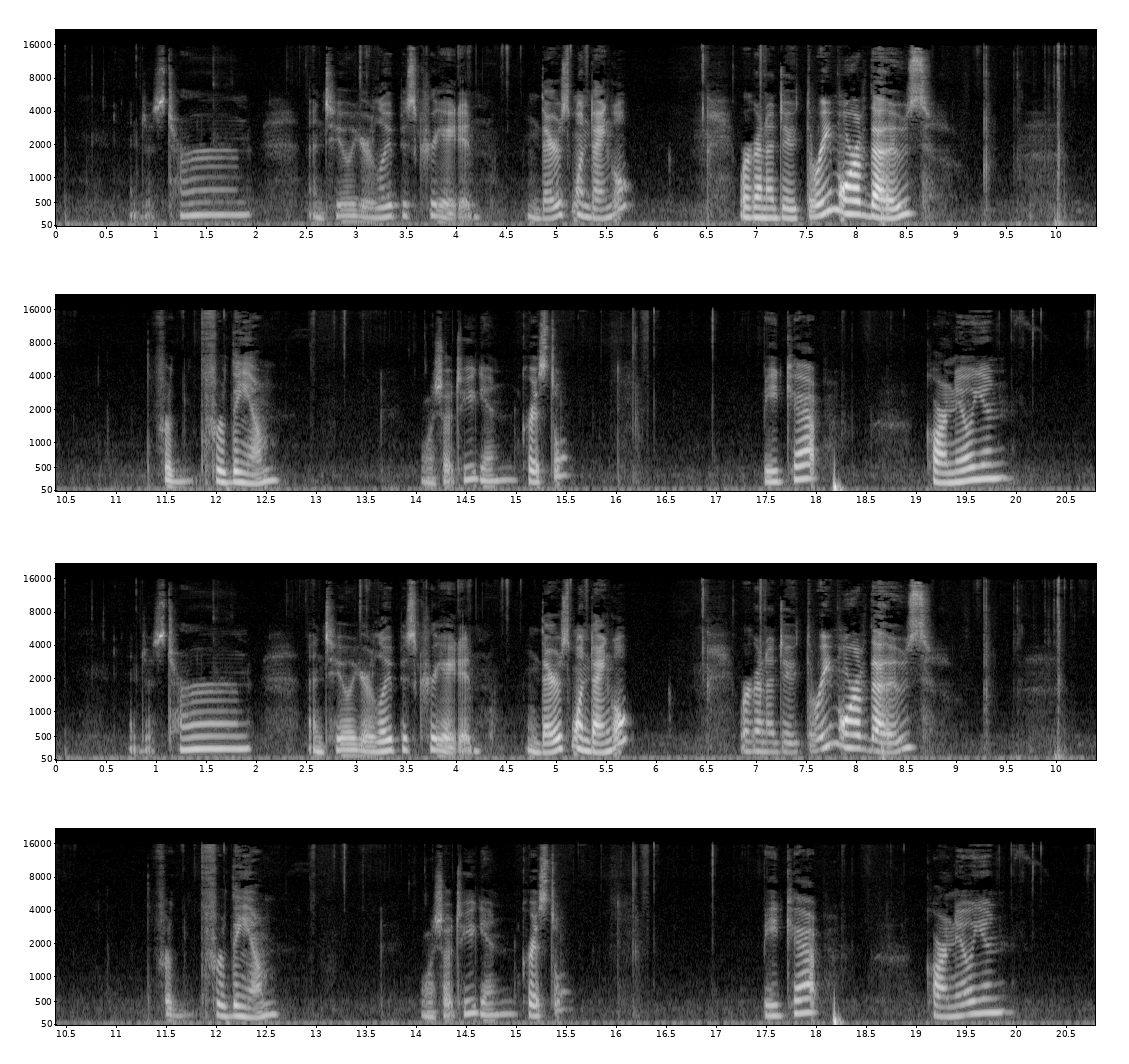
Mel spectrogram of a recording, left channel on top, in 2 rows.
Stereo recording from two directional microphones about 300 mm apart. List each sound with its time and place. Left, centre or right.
0.8 s speech: centre
6.4 s a sound: centre
11.2 s a woman's voice: centre
14.0 s speech: centre
17.5 s a woman's voice: centre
